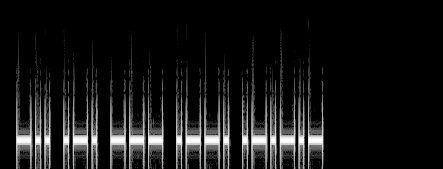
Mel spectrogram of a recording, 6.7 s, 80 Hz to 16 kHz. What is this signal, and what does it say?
Morse code, heard as a keyed tone, about 17 wpm, 700 Hz. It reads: DROP.
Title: Sentences from Top 1400 Words 17wpm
